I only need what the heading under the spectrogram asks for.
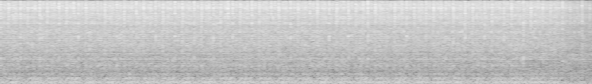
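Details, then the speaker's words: GM Hummer idling, with the customer reporting an exhaust noise: a steady low rumble with a faint, irregular puffing tick from a compression leak at a loose spark plug. "would be a loose spark plug there's your lady"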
